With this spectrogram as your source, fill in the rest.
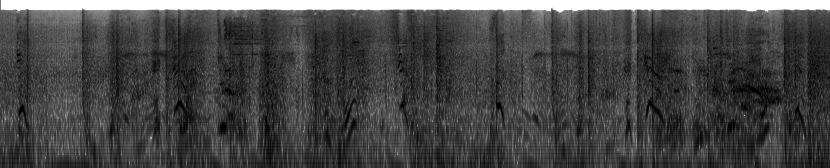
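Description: Sword slashes whoosh and strike in quick succession.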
